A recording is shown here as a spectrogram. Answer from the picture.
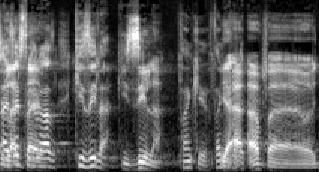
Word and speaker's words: Kizila: Si ofisi Priscilla, like you pronounced it last time. Kizila.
